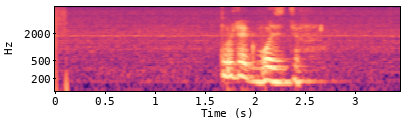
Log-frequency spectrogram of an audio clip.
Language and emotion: Russian, neutral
